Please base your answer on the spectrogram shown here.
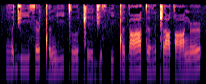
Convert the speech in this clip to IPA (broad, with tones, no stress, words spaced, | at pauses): ɦə˧˥ d͡ʒiː˧sə˞˧˥ǃə˩˧ ŋiː˧˥ǀʊː˧˥ǁɪː˩ d͡ʒi˩sfi˧˥ǃə˧˥ ɡɑː˧˥ tə˧ɦə˥ǁʌː˧ tˤɑː˩˧ŋə˞˧˥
